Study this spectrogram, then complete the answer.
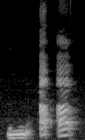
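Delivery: high playful monkey hoots; lively imitation of monkey chatter; monkey call. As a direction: hoot like a monkey for a toddler. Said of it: "The monkey says".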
